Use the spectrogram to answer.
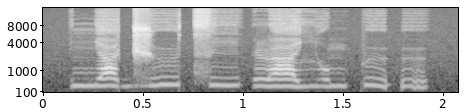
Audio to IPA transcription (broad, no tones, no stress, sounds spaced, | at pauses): ɲ a d͡ʒ ʉ t͡s i | ɭ a ʎ o m p ʉ ʔ ʉ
